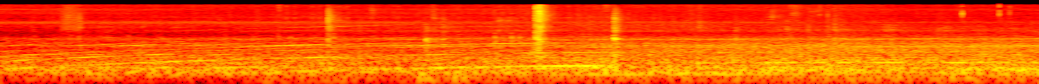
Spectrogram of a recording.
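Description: Tram's electric traction drive whining, rising steadily in pitch as the tram pulls away from a stop and gathers speed, over running noise. A couple of sharp clicks come about four seconds in.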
